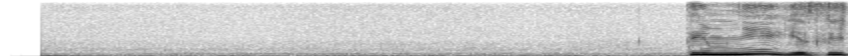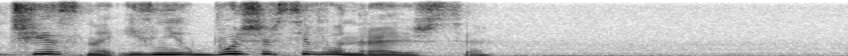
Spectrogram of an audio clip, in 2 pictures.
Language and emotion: Russian, positive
